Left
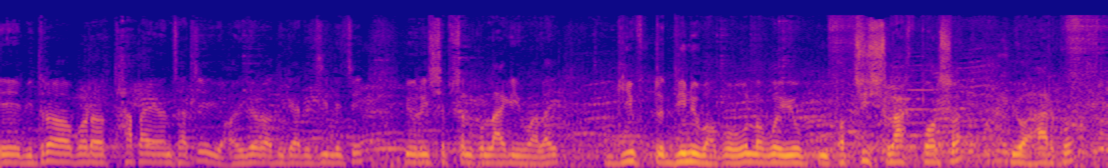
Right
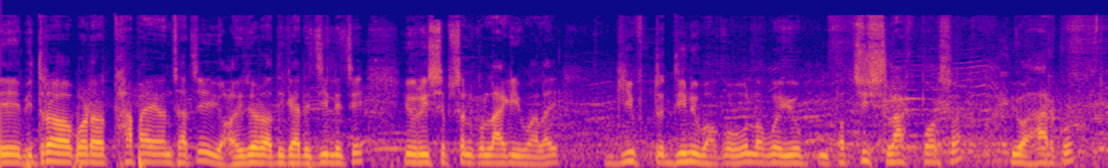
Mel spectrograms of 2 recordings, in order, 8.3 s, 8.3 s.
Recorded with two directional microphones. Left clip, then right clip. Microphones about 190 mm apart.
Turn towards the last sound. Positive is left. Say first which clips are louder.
# right 4 dB
turn(degrees=-20)  # may be behind; listen again after turning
